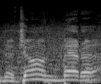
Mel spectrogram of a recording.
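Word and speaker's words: Njongmeta: me to pronounce and I'll spell it NJ o n meta so it's n Jang meta I guess that's the closest that I can get the outside linebacker number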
